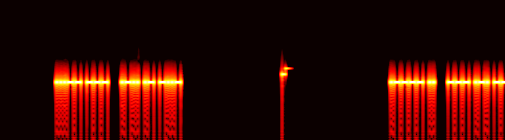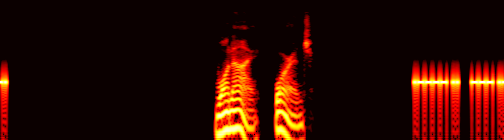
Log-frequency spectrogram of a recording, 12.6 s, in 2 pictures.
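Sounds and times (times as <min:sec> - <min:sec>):
Morse code beeps at about 50 words per minute: 0:00.7 - 0:02.3, 0:04.9 - 0:06.4, 0:11.5 - 0:12.6
speech: 0:09.0 - 0:10.3.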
